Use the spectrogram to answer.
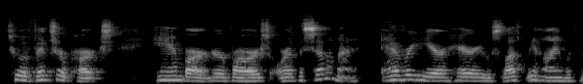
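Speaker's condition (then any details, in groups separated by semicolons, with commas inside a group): No condition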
